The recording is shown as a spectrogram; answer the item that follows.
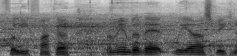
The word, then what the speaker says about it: whaka: Remember that we are speaking in Māori here, so when you have WHA, that is actually in the indigenous language of New Zealand, which is Te Reo Māori, is pronounced as a wha, and then a KA is a ka. So it's really a whaka, but it's WHAKA spelled,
